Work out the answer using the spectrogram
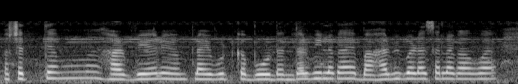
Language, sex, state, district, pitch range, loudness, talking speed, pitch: Hindi, female, Uttar Pradesh, Lalitpur, 240-270 Hz, -16 LUFS, 195 wpm, 255 Hz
